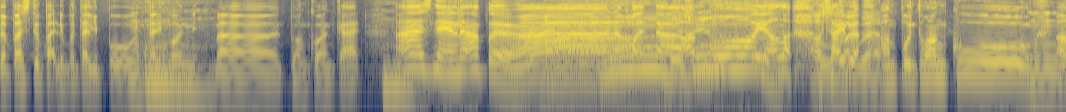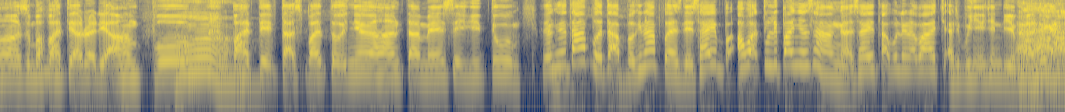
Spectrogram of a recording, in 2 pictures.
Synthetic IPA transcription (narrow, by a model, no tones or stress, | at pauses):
ləpas̬t̪upa̰ʔdiput̪alipɔnt̪alipɔnət̪uaŋkua̰ŋkat̪̚ | as̬nɛlnaʔapəa | naʔpant̪amponjaɔlːɔsajabəampʊnt̪uaŋku | əs̬əmbahpat̪ɪʔaɾaʔ̚diampʊnpat̪ɪʔt̪aʔsə̥pat̪oʔɲəɦant̪amɛsɪɡit̪u | aŋsajat̪apət̪aʔpəkənapəasnɛsajaawaʔt̪ulɪpaɲd͡ʒaŋsaŋat̪̚sajat̪aʔbolɛhnaʔbat͡ʃaʔadibuɲiʔt͡ʃandiəbəkaʔ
